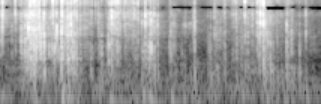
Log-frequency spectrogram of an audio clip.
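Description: Plastic wrapper of a baseball card pack being torn open and crinkled in the hands: dense crinkling with sharp crackles, strongest at first and dying down toward the end.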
